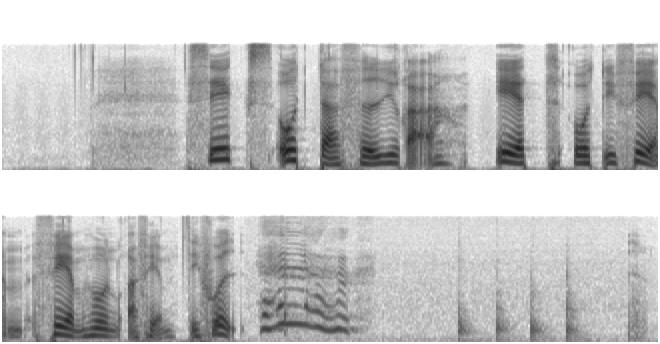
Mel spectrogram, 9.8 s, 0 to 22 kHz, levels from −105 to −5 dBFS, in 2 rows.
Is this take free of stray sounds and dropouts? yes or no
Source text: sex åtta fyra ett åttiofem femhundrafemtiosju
no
